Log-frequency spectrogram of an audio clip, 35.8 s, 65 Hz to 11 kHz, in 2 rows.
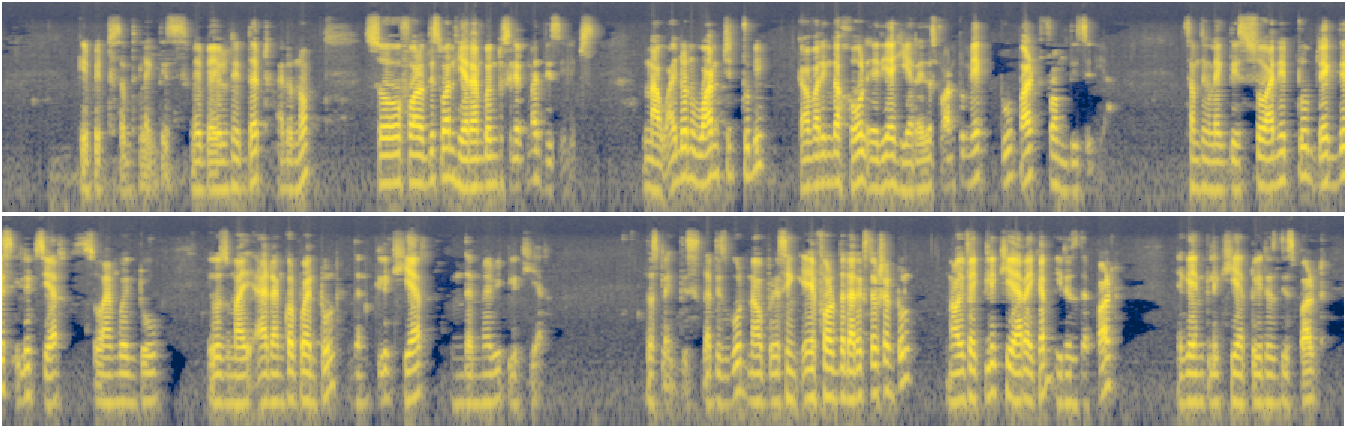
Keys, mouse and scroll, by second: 0.6-2.0 drag, 2.8 alt+scroll up 1, 3.5-4.3 scroll down 1, 6.3 click, 28.3 a, 30.7 click, 31.5 Delete, 33.6 click, 34.3 Delete.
